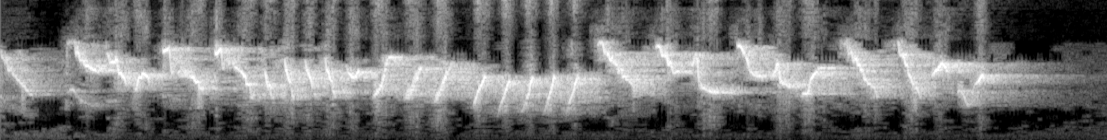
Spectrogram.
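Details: Loud canary-style song of a white-eye, known locally as pleci: fast, tightly packed high twittering notes with quick down-sweeps, streaming without pause for almost five seconds.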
